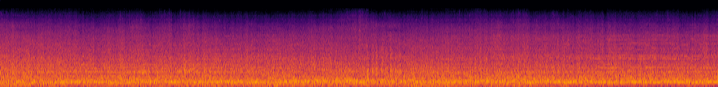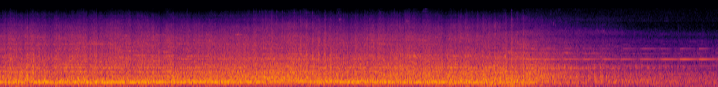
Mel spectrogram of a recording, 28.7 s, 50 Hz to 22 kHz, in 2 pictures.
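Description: Manifest freight train's auto-rack and tank cars rolling past, a steady rumble and clatter of wheels over the rail. About 25 seconds in the last car clears and the sound fades away, leaving faint high steady tones.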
